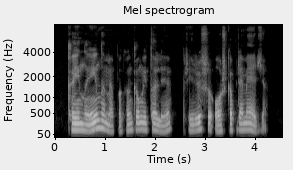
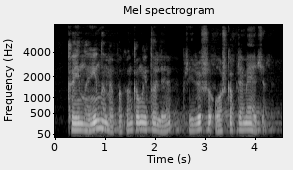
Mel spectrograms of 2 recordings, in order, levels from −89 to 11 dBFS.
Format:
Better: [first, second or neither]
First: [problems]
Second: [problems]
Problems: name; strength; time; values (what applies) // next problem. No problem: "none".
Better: first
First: none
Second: room echo; dies away in 1.1 s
